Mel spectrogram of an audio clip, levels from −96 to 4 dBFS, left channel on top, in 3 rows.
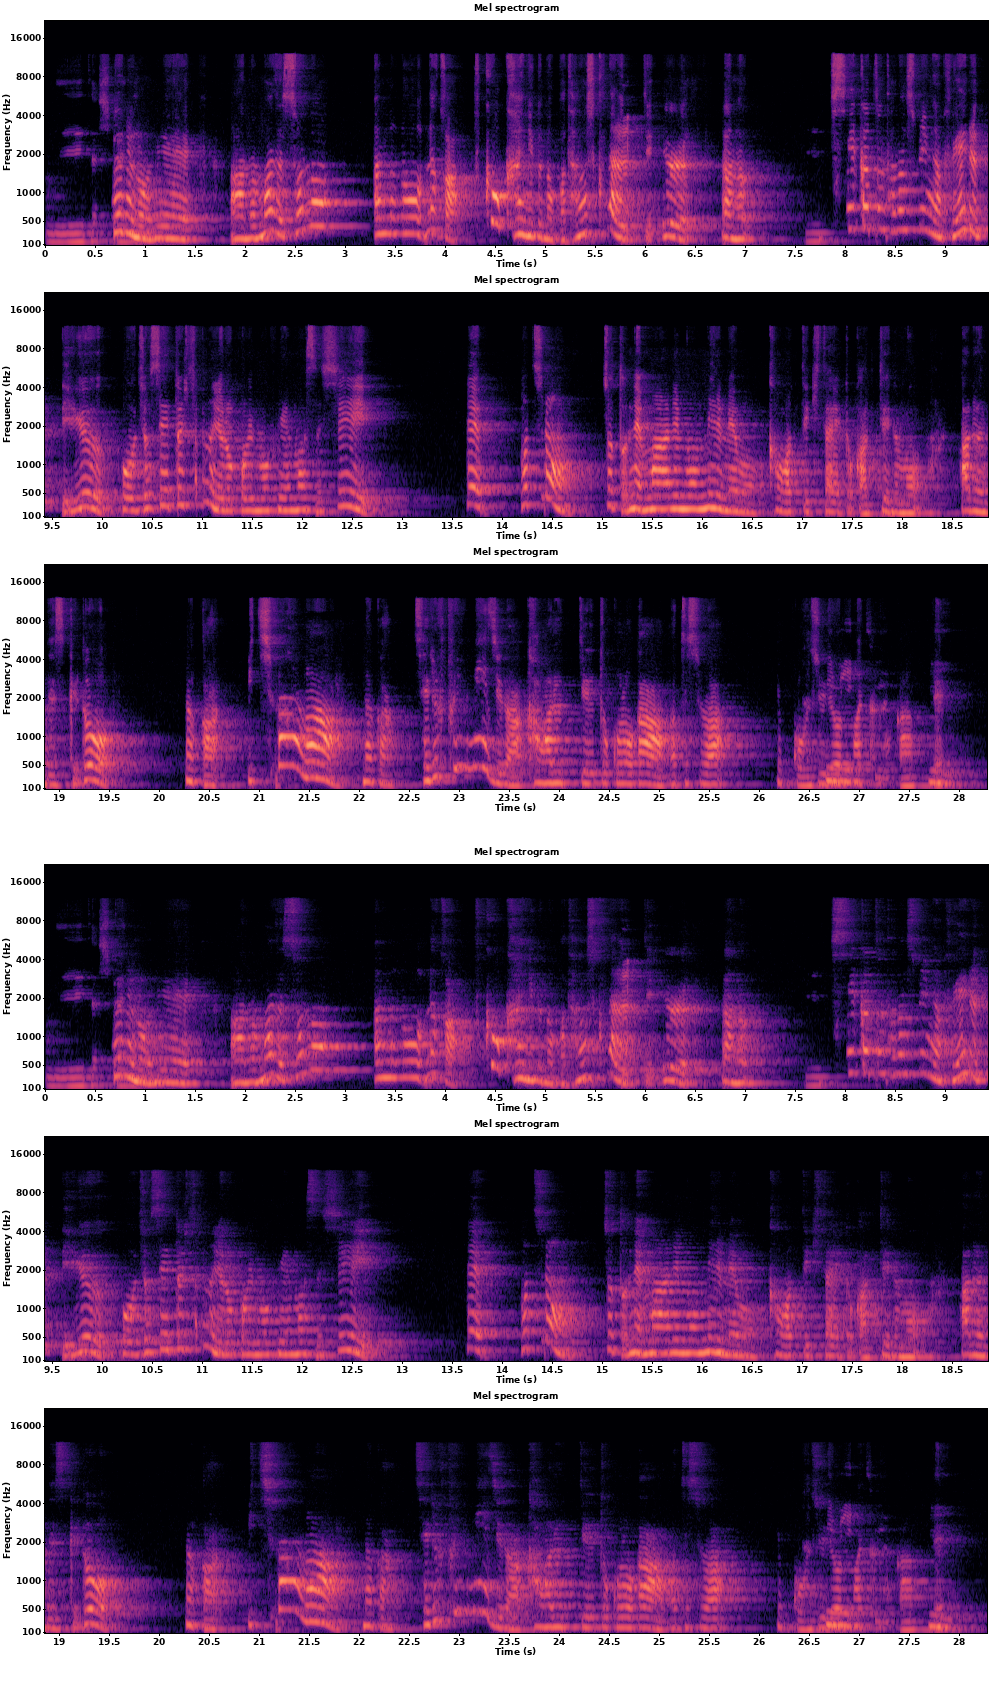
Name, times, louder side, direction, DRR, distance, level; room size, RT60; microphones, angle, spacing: voice 1, 0.0-0.9 5.8-5.9 7.6-7.8 26.7-27.3 27.7-27.9, equal, 5° left, 5 dB, 0.6 m, -34 dB
voice 2, 0.7-1.5 1.9-2.9 3.3-4.2 4.4-6.5 6.8-7.1 7.9-12.7 13.6-13.9 14.2-14.7 15.0-19.5 20.3-22.4 22.6-25.7 26.3-27.0 27.4-27.9, left 4 dB, 80° left, 9 dB, 0.7 m, -27 dB
20.0 x 7.4 x 2.4 m, 1.0 s
head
